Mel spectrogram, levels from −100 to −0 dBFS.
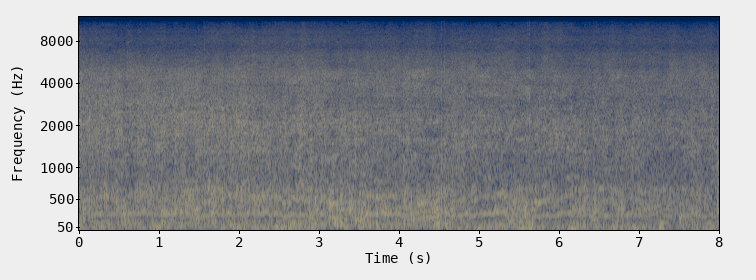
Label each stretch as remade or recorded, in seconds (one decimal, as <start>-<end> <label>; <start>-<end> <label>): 0.0-8.0 remade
